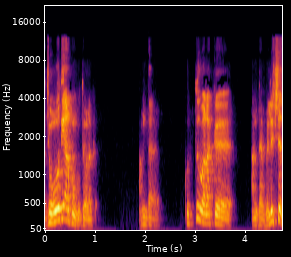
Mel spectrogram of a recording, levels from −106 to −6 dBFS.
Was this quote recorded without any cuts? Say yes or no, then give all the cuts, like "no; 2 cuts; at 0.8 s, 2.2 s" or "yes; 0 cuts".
yes; 0 cuts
